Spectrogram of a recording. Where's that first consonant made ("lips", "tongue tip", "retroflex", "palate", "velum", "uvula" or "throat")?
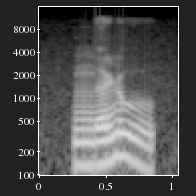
velum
